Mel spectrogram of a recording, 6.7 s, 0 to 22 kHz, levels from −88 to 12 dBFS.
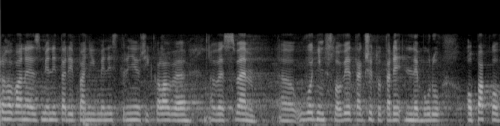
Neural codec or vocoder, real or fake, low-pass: none; real; 7.2 kHz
